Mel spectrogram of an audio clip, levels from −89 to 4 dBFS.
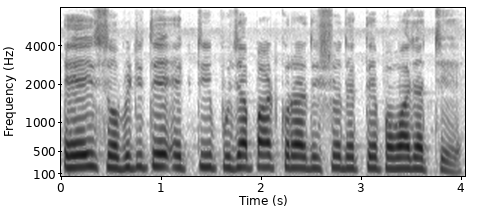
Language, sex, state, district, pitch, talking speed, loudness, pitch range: Bengali, male, Assam, Hailakandi, 205 Hz, 135 wpm, -14 LUFS, 195-215 Hz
